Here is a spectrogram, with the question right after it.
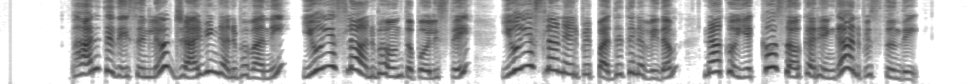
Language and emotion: Telugu, happy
